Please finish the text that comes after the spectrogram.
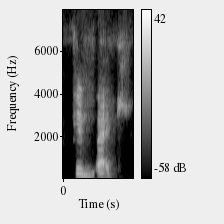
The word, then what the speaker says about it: feedback: um i've learned that the feedback word it doesn't have s on the end so it's like feedback so thanks for that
